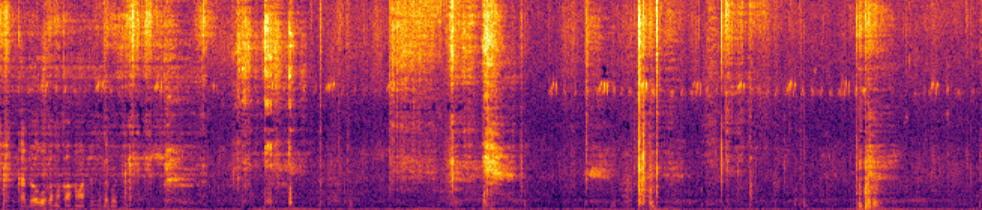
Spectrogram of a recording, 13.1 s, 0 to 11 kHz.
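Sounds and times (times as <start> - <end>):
stones knocking and scraping: 8.4 - 12.0.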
